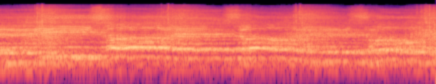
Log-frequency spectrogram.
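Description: Yosakoi dance music carried by a group of voices singing together in sustained phrases.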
